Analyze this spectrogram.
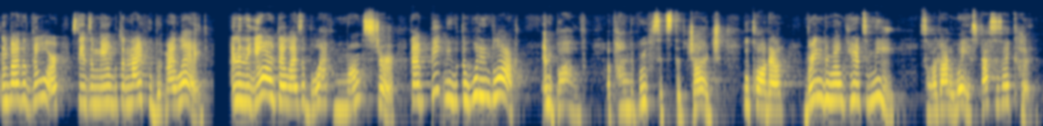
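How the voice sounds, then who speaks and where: A woman's voice: high voice, lively intonation, moderate pace, hardly any pauses, pitched above the performer's own voice. A woman voicing a frightened male robber in a storybook, with an exaggerated, dramatic telling. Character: frightened male robber reporting to his captain.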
